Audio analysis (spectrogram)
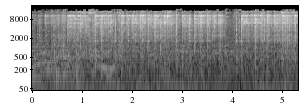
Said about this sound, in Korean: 슬롯 머신에서 동전이 쏟아지기 시작했다.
